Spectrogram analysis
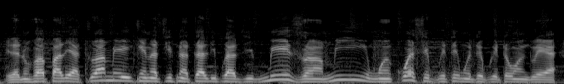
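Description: A man hosting a radio English lesson who explains words slowly, repeats them and spells them out letter by letter. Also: medium pitch, animated, soft background music. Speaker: radio English teacher and host.

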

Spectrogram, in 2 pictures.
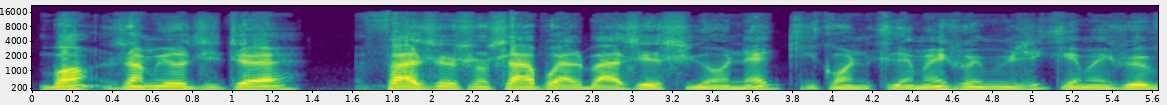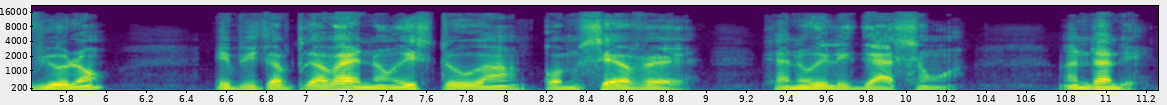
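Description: A man's voice: fairly low pitch, normal speed, dry recording, studio quality. A man teaching English on the radio, patiently repeating phrases and spelling out words. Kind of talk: explanatory radio lesson.

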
